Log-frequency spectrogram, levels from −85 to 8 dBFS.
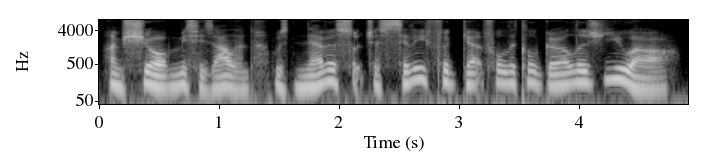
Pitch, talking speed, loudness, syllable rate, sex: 140 Hz, 185 wpm, -17 LUFS, 4.9 syllables/s, male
